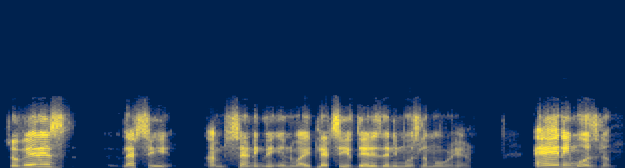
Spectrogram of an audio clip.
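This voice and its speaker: A man's voice: on the high side, big pitch swings, normal speed, pushed and bright, no room sound, low-quality recording. A man hosting an argumentative live stream on religion, often mocking and repeating phrases for emphasis.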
